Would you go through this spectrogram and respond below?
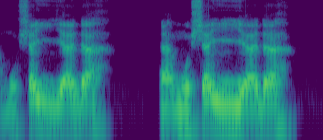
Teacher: Ini ta marbutah. Ta marbutah. Ta yang bertanda bulat. Bila diwakafkan sebutan dia menjadi huruf ha. Asalnya musyayyadatin sebutan ta.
